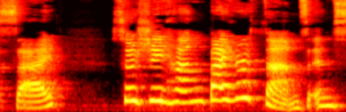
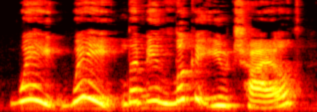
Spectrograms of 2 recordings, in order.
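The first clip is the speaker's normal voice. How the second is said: urgent call; 7 semitones higher, 6 dB louder than usual. Acted. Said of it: "mother bat spotting child".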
